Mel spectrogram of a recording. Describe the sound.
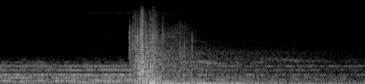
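A cellar door handle being turned and the door opening: a single short clunking burst midway through, standing out over a low steady background hum.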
